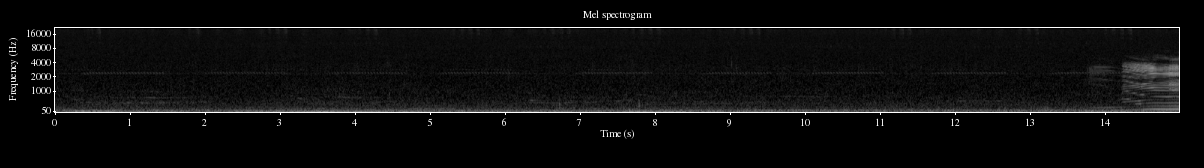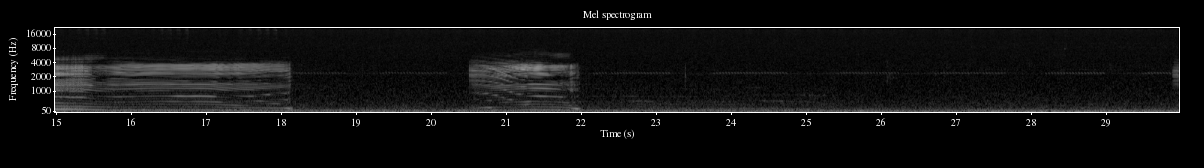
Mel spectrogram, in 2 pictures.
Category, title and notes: Sound effects > Animals
250910 22h42 Gergueil D104 - Brame
Subject : Stag bellowing in Gergueil. Sennheiser MKE600 with stock windcover. P48, no filter. A manfroto monopod was used. Weather : Processing : Trimmed and normalised in Audacity. Notes : Electric poles were close. So there's a slight buzz :/ Other spots we tried didn't have much activity or too much wind.
Bourgogne-Franche-Comte, Hypercardioid, Tascam, countryside, bellow, Sennheiser, Single-mic-mono, France, FR-AV2, 21410, brame, stag, deer, Gergueil, Shotgun-microphone, Shotgun-mic, Cote-dOr, rural, Bourgogne, MKE-600, roar, country-side, bellowing, MKE600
